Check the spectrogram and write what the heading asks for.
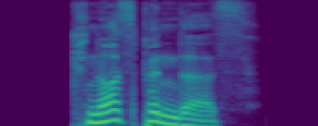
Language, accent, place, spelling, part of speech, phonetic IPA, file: German, Germany, Berlin, knospendes, adjective, [ˈknɔspəndəs], De-knospendes.ogg
- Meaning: strong/mixed nominative/accusative neuter singular of knospend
